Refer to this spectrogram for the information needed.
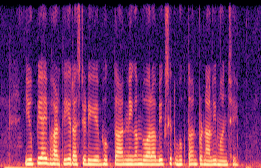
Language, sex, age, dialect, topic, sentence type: Magahi, female, 31-35, Southern, banking, statement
